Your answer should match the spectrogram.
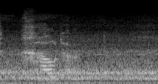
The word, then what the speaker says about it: gouda: Over here we have a raw milk camembert, and right here my personal favourite, the smoked gouda, or in the Dutch pronunciation, smoked gouda.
